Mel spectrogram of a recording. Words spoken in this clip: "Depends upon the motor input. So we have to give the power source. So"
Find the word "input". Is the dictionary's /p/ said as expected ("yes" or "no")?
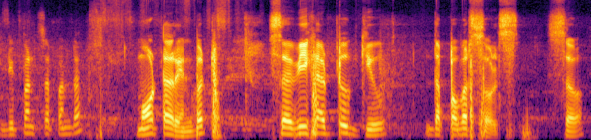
no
